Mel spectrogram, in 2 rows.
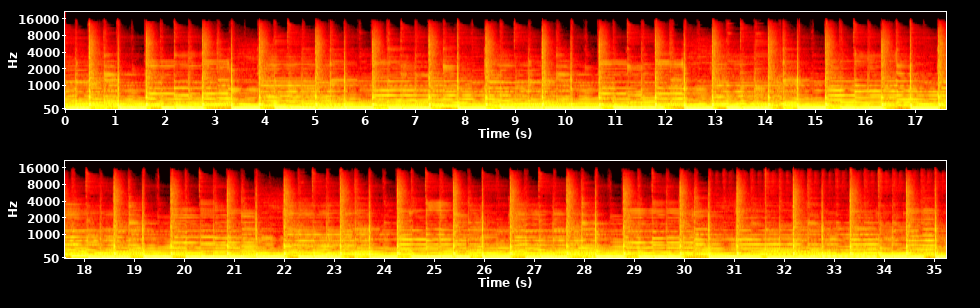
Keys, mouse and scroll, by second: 4.0 f, 32.8 F2, 33.2 typing.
